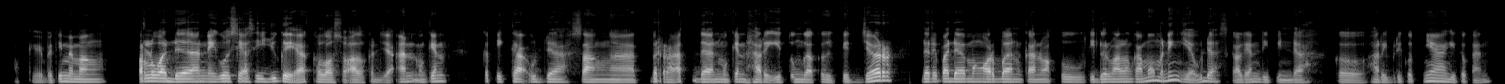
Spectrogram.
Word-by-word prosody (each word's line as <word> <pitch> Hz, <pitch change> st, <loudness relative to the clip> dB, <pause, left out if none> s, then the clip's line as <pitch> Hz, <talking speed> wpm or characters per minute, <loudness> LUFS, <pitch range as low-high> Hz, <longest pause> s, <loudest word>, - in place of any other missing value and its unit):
Oke, -, -, -22 dB
berarti 135 Hz, -, -3 dB
memang 120 Hz, -3 st, +1 dB, 0.3 s
perlu 145 Hz, 0 st, +5 dB
ada 130 Hz, -2 st, +6 dB
negosiasi 135 Hz, +1 st, +1 dB
juga 145 Hz, -, +4 dB
ya -, -, +5 dB
kalau 110 Hz, -3 st, +1 dB
soal 110 Hz, -2 st, 0 dB
kerjaan, 110 Hz, +4 st, -1 dB
mungkin 140 Hz, +6 st, -1 dB, 0.3 s
ketika -, -, 0 dB
udah 120 Hz, -1 st, -2 dB
sangat 110 Hz, -2 st, 0 dB
berat -, -, -1 dB
dan 120 Hz, 0 st, +2 dB
mungkin 120 Hz, +2 st, -2 dB
hari 110 Hz, -1 st, 0 dB
itu -, -, -30 dB
enggak 110 Hz, -2 st, -1 dB
kekejer 110 Hz, -, +3 dB, 0.2 s
daripada 135 Hz, -1 st, +2 dB
mengorbankan 125 Hz, -2 st, +1 dB
waktu 115 Hz, -1 st, -6 dB
tidur 120 Hz, +1 st, -2 dB
malam 125 Hz, 0 st, 0 dB
kamu 170 Hz, +9 st, 0 dB
mending, 195 Hz, +4 st, 0 dB
ya -, -, -3 dB
udah 140 Hz, -1 st, -3 dB
sekalian 110 Hz, +3 st, -5 dB
dipindah 105 Hz, -1 st, -6 dB, 0.2 s
ke 100 Hz, -2 st, -6 dB
hari 110 Hz, -2 st, -6 dB
berikutnya 140 Hz, +6 st, -3 dB
gitu 110 Hz, -3 st, -7 dB
kan. 100 Hz, +8 st, -10 dB
120 Hz, 150 wpm, -23 LUFS, 110-130 Hz, 0.3 s, ada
